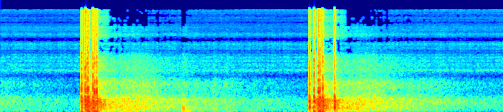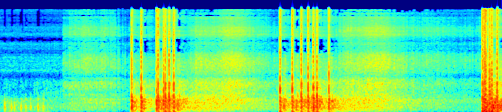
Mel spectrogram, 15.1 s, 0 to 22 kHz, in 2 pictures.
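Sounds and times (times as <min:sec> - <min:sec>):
firework bangs: 0:01.2 - 0:03.5, 0:04.6 - 0:15.0
big firework bang: 0:14.7 - 0:15.0.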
